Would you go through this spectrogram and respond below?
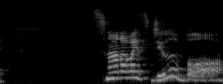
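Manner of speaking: starting to cry. Talking about pressures on a family trip to Hawaii, starting to cry. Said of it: "now I'm gonna cry".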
